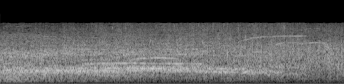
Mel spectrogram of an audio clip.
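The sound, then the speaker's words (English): A large theatre audience at the Theatre Royal in Nottingham applauds steadily and loudly, with scattered cheers and whistles rising above the dense wash of clapping throughout, cheering at the start of a Just a Minute show. “Who are just ready to cheer us on our way.”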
